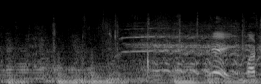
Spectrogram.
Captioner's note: horse whinnies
